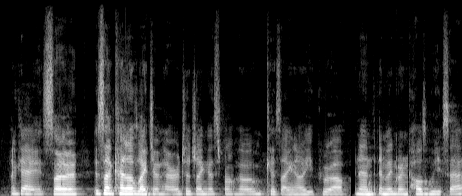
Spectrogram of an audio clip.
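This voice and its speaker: A woman of medium pitch talks very fast with hardly any pauses. Her intonation is monotone and flat. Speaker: podcast host. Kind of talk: interview chat.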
